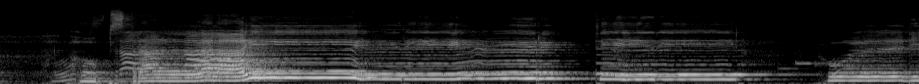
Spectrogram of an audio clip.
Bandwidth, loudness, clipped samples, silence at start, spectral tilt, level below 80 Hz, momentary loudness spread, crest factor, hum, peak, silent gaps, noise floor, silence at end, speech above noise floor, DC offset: 12 kHz; -23 LUFS; under 0.1%; 0.5 s; -6.5 dB/octave; -52 dBFS; 13 LU; 14 dB; none; -8 dBFS; none; -52 dBFS; 0 s; 30 dB; under 0.1%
